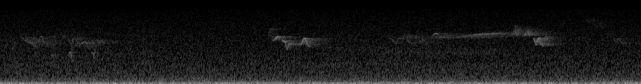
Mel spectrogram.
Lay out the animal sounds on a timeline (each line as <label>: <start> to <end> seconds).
Red-eyed Vireo (Vireo olivaceus): 0.1 to 6.4 seconds
American Robin (Turdus migratorius): 0.2 to 1.1 seconds
Eastern Wood-Pewee (Contopus virens): 4.1 to 5.1 seconds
